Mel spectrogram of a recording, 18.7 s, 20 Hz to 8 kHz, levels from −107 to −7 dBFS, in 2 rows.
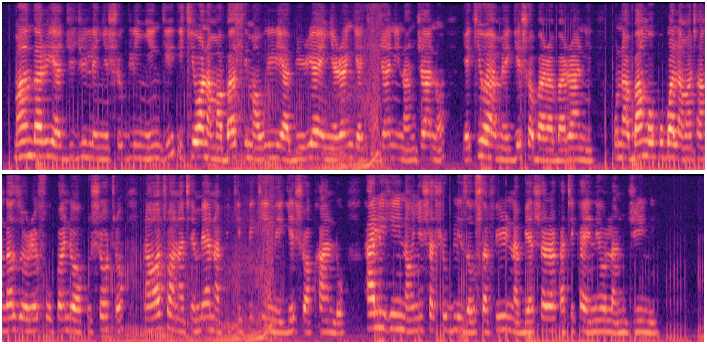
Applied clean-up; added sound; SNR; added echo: none; Zipper (clothing); 14 dB; reverberation time 0.4 s.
